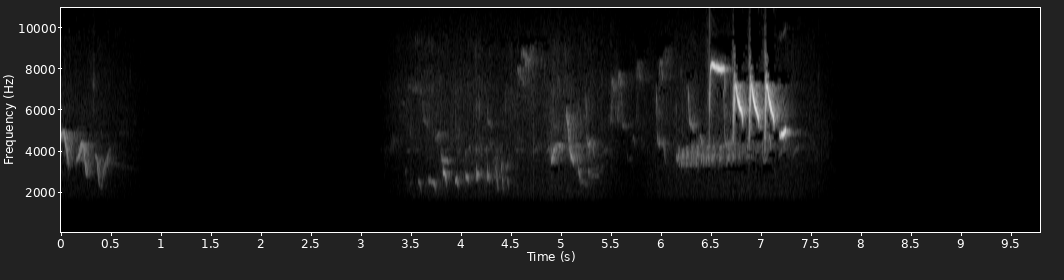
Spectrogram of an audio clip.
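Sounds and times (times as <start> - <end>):
Eurasian blue tit calls: 3.6 - 7.4.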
